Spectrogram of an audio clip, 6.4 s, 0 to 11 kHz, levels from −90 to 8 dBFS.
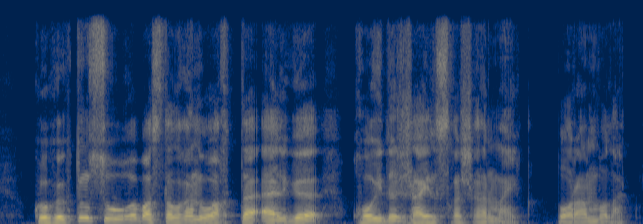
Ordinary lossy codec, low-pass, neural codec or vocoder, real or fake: none; 9.9 kHz; vocoder, 22.05 kHz, 80 mel bands, WaveNeXt; fake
